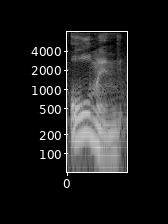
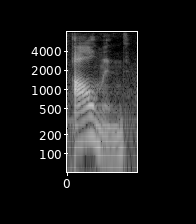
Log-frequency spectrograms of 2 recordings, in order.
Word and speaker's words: almond: almond from now on almond do not say Mond it's almond is it no one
